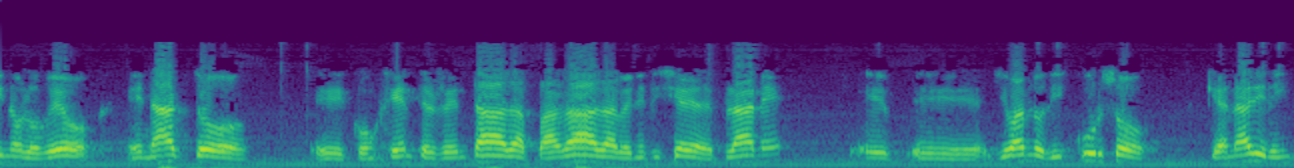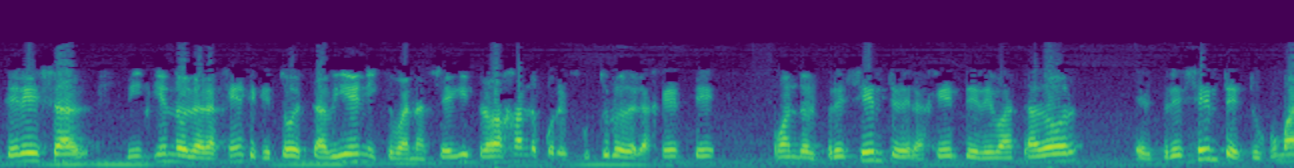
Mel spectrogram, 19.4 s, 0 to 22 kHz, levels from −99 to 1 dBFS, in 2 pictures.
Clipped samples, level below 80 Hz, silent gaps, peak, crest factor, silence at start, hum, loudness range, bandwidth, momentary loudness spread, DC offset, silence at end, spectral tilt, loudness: under 0.1%; -58 dBFS; none; -8 dBFS; 14 dB; 0 s; none; 4 LU; 7.6 kHz; 11 LU; under 0.1%; 0 s; -3.5 dB/octave; -21 LUFS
